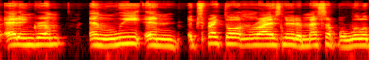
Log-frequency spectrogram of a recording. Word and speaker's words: Risner: I finally pronounced it Reisner because I give up. Everyone says Reisner. I was stuck saying Risner, so it's Reisner now for me.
